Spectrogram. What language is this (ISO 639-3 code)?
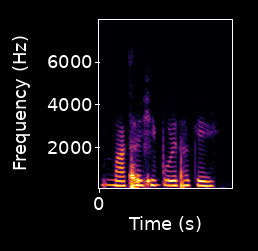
ben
